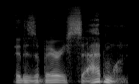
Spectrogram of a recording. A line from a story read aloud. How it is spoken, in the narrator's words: murmured, scarcely knowing what to answer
